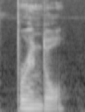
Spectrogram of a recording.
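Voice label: "brindle", US English; pronunciations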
